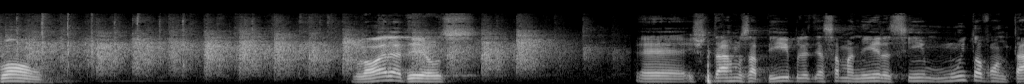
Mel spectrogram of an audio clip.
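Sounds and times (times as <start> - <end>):
speech: 0.0 - 0.6, 3.5 - 4.8, 6.4 - 10.2
audience applause: 0.0 - 6.3.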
